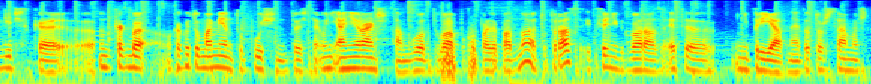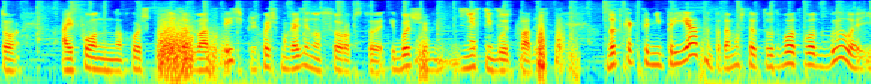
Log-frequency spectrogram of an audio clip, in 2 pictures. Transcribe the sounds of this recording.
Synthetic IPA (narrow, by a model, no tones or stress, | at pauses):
ɡʲit͡ɕɪ̥skəjə̰t̪kaɡ̚bɨkɐko̞jʲt̪əmɐmʲe̞nt̪ʊpuɕːɪnt̪o̞ɪsʲtʲʊ̰nʲiʔɐnʲiɾanʲʂɨ̥t̪amɡo̞t̪̚d̪vapəkʊpalʲɪpɐd̪no̞jɐt̪ut̪rʔasḭt̪sɛnʲɪɡd̪vaɾazə̰ɛt̪ənʲɪpɾʲɪjat̪̚nəɛt̪ət̪o̞ʐəsaməjəʂt̪o̞ | ɐjfo̞nxot͡ɕʲɪʂklʊtʲizɐd̪vat̪sɨ̥t̚ʲt̪ːisʲɪt͡ɕpɾʲɪxodɪʂkməɡɐzʲinosoɾəkst̪o̞ɪ̰t̪ibo̞lʲʂɨnʲist̪nʲɪbudʲɪt̪̚pad̪ətʲnoɛt̪ə̥kak̚t̪ənʲɪpɾʲɪjat̪nəpət̪ɐmuʂt̪ovt̪vot̪vo̞t̪vo̞t̪̚bɨlˠəḭ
